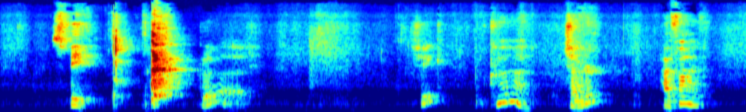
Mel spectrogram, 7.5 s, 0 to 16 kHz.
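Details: A 13-week-old Staffordshire Bull Terrier puppy doing tricks gives short, sharp barks in separate bursts, some rising then falling, spaced about half a second to a second apart, with a man's voice giving commands and praise around them.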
